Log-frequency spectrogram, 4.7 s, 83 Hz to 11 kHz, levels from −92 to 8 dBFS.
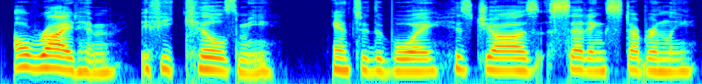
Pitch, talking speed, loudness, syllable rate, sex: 185 Hz, 165 wpm, -21 LUFS, 4.7 syllables/s, female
